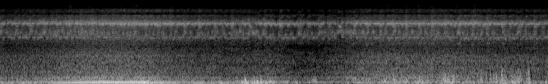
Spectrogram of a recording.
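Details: 1981 Chevrolet C1500 with a freshly rebuilt engine, new lifters and a big cam, just out of winter storage: a constant shrill belt squeal over the idle that never lets up, from the belt slipping on a misaligned power steering pulley.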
